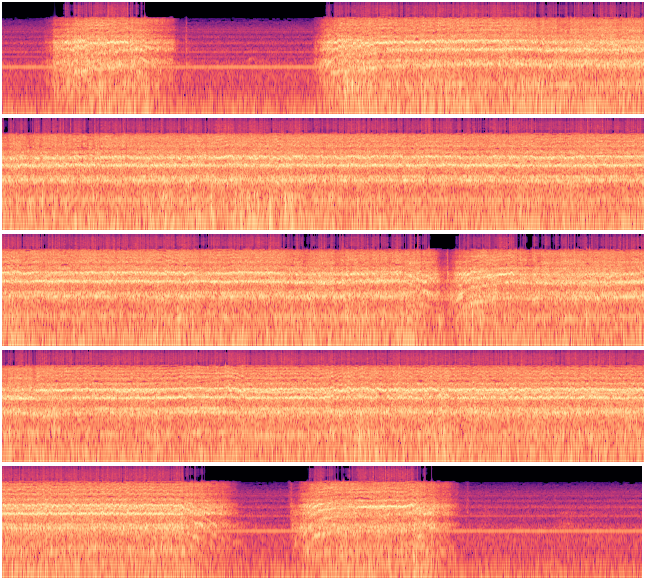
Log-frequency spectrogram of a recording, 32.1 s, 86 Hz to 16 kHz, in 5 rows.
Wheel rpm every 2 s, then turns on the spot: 60, 50, 220, 220, 230, 240, 230, 230, 170, 210, 220, 210, 200, 180, 100, 20.
none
